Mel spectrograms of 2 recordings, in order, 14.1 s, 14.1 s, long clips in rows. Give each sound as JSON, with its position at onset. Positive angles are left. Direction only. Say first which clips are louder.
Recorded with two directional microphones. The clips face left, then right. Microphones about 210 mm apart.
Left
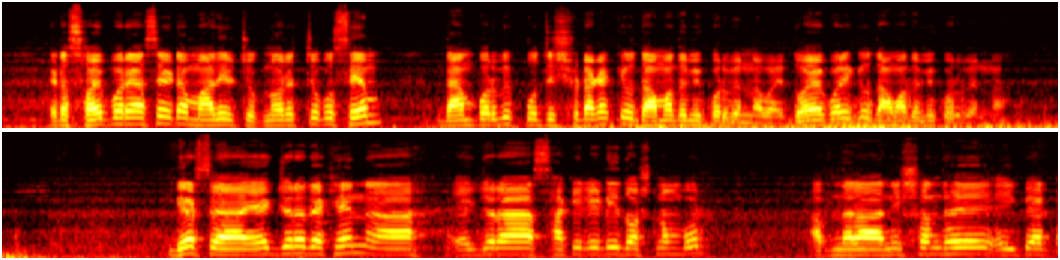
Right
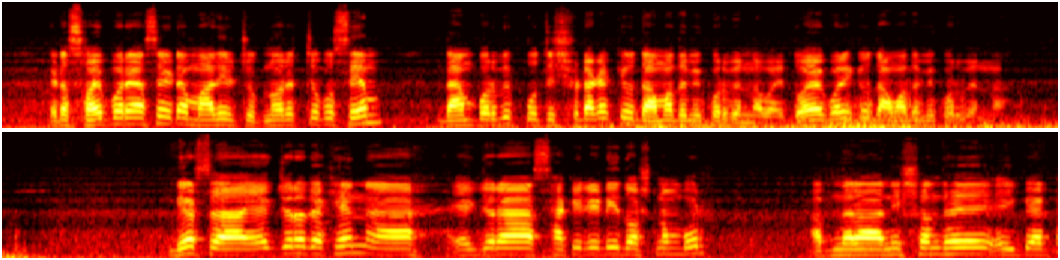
{"t": 0.3, "sound": "speech", "louder": "left 1 dB", "side_deg": 5}
{"t": 8.2, "sound": "speech", "louder": "left 1 dB", "side_deg": 5}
